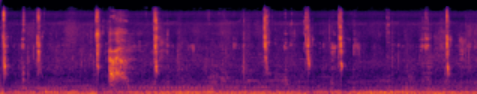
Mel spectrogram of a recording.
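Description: A person chewing crisp raw green mango with shrimp paste, close to the microphone: irregular crunches, two or three a second, over a steady low rumble.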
